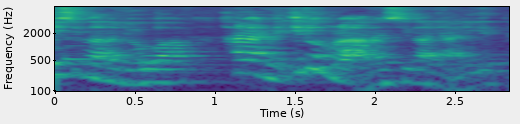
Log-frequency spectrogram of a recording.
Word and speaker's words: 야훼: 여호와. 여호와나 야훼는 같은 말이에요. 여호와를 히브리식 발음으로 하면 야훼라고 불러요.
